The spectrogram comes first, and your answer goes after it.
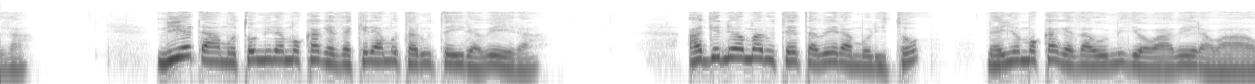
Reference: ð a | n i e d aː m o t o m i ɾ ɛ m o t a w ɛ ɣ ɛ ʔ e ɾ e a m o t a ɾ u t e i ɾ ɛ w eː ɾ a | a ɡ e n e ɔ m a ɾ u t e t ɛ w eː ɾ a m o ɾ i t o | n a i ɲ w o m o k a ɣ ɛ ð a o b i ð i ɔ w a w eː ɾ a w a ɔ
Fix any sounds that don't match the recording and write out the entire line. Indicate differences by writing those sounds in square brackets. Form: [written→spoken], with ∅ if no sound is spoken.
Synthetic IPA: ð a | n i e d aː m o t o m i ɾ ɛ m o [t→k] a [w→ɣ] ɛ [ɣ→ð] ɛ [ʔ→k] e ɾ e a m o t a ɾ u t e i ɾ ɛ w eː ɾ a | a ɡ e n e ɔ m a ɾ u t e t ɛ w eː ɾ a m o ɾ i t o | n a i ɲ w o m o k a ɣ ɛ ð a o [b→m] i ð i ɔ w a w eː ɾ a w a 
